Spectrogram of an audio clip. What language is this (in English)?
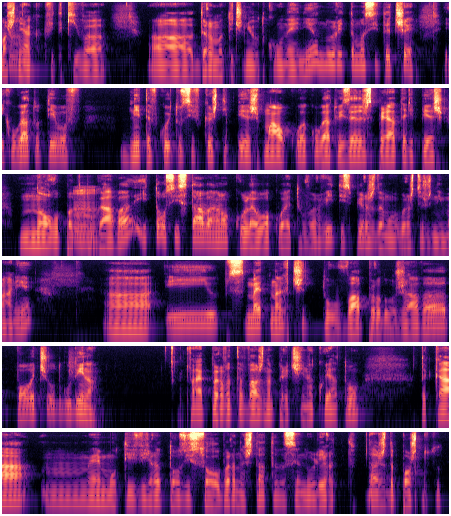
Bulgarian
